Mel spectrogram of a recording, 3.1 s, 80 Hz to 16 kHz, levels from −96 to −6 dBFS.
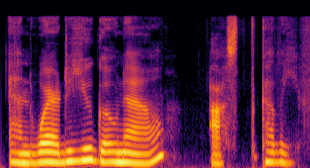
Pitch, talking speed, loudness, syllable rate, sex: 180 Hz, 175 wpm, -17 LUFS, 5.3 syllables/s, female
